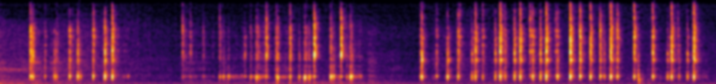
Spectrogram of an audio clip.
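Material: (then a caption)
Plastic. A small round plastic blush compact with a metallic rim, lying on fabric, is tapped with long nails and fingertips. Quick, dry, bright clicks come in three bursts separated by short pauses, each tap cut off sharply with no ring.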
